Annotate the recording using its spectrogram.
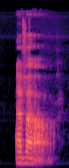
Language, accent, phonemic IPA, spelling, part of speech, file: French, Canada, /a.vaʁ/, avares, adjective, LL-Q150 (fra)-avares.wav
- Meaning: plural of avare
